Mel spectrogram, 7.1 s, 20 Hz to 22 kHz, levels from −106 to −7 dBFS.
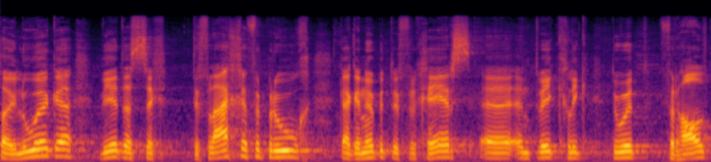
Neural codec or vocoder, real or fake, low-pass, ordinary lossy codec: vocoder, 44.1 kHz, 128 mel bands every 512 samples, BigVGAN v2; fake; 14.4 kHz; none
